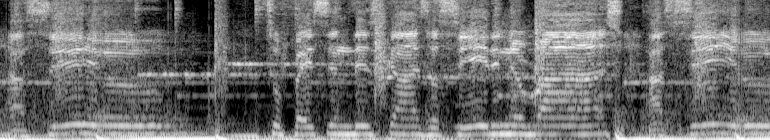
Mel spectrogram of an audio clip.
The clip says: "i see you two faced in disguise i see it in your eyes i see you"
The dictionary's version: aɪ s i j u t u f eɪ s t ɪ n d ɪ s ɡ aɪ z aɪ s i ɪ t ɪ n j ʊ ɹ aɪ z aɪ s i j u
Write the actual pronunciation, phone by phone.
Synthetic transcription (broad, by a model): aɪ s i j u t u f eɪ s ɪ n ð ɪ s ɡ aɪ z aɪ s i ɪ t ɪ n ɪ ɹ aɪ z aɪ s i j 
